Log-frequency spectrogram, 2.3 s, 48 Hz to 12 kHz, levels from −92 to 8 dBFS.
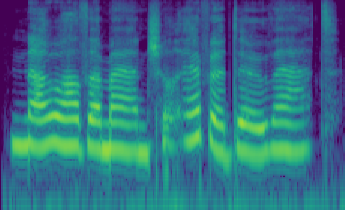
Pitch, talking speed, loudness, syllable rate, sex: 245 Hz, 180 wpm, -15 LUFS, 4.2 syllables/s, male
